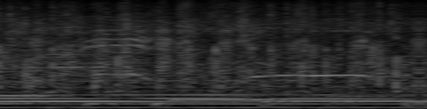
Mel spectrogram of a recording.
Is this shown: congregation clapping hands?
yes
